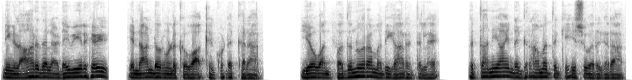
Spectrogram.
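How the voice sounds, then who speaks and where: A man preaching a devotional sermon, slow and earnest, consoling his listeners and speaking to them directly. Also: sits low, phone-quality sound.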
